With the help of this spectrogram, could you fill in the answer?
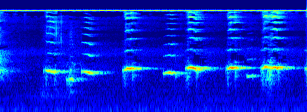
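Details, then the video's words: Pet bird doing its whistled Chelsea Dagger while dancing: loud, pure whistled notes, mostly long held tones with brief lower dips, about seven phrases in three seconds, very little background. "Singing and Dancing Ike Bird"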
